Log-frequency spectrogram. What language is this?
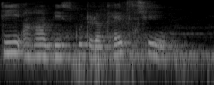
Maithili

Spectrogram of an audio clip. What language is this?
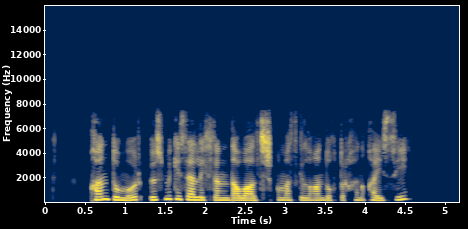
Uyghur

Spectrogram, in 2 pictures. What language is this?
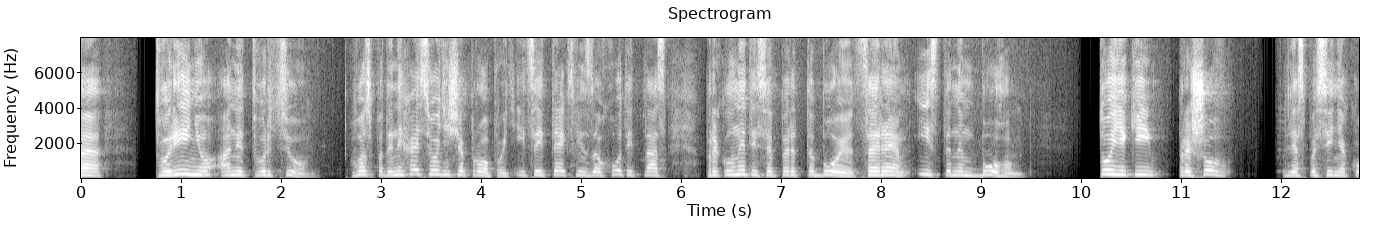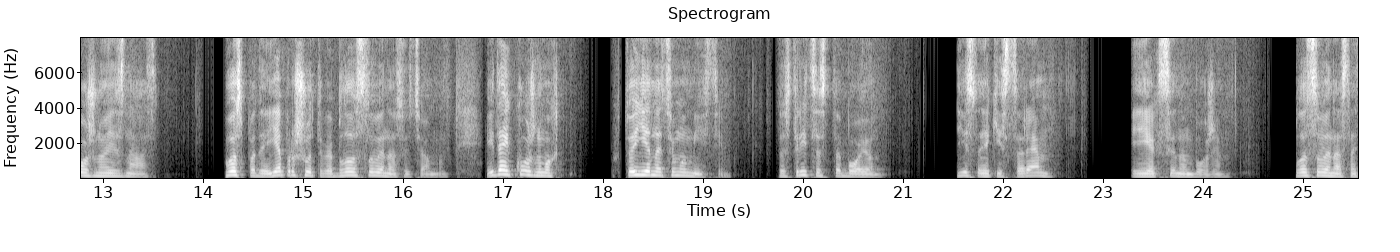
Ukrainian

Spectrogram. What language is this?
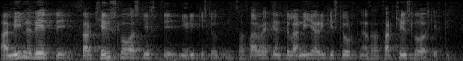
Icelandic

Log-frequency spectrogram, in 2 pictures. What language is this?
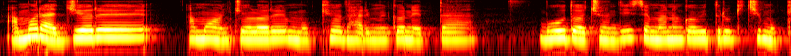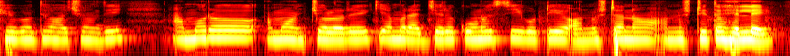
Odia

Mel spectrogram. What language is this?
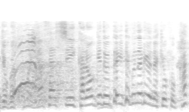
Japanese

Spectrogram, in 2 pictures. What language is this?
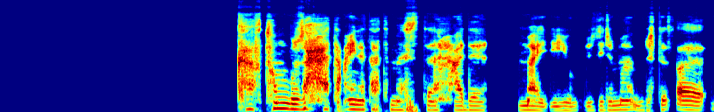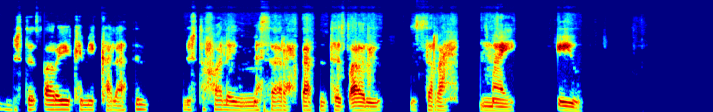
Tigrinya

